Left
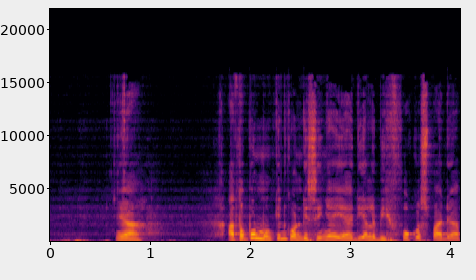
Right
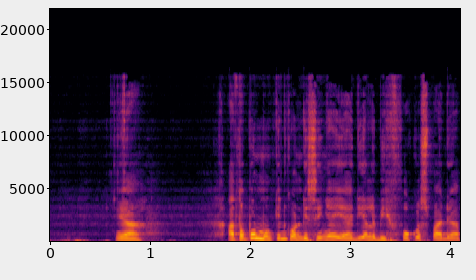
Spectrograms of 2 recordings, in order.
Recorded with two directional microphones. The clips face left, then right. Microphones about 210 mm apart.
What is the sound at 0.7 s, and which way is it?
Speech, 25° right (ahead or behind).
